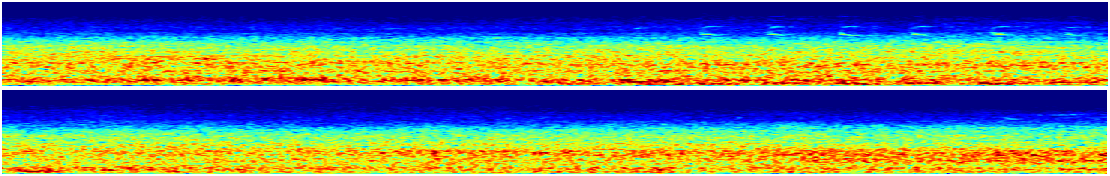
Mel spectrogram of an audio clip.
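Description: A diesel engine of a backhoe loader rumbles steadily nearby.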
